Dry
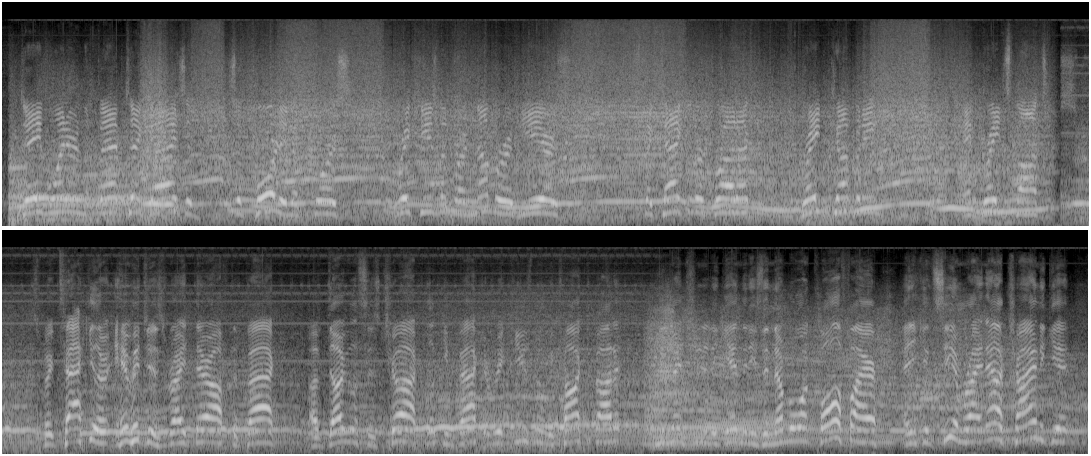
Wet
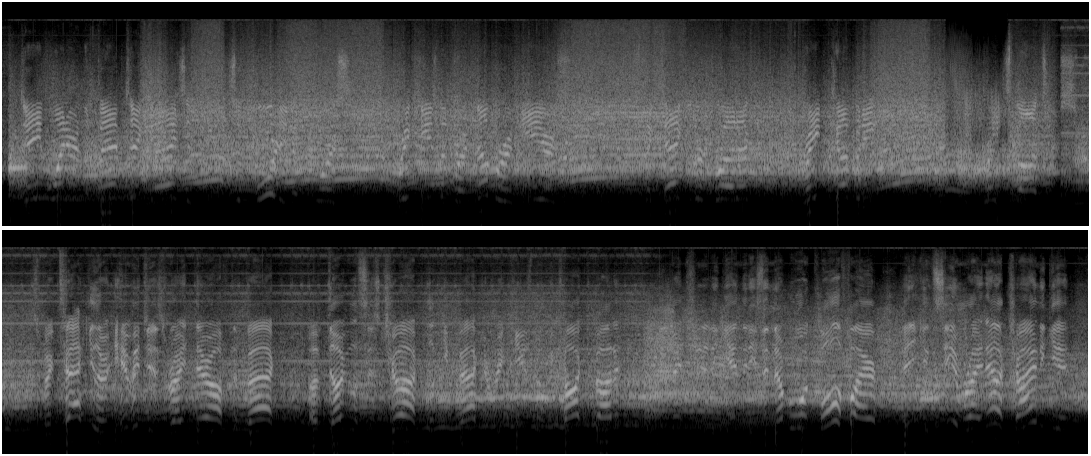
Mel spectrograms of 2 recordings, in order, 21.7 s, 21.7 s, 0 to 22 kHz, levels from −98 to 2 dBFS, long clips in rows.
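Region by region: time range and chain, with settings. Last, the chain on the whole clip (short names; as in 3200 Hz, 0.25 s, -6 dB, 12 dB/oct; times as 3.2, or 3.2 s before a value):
9.43–10.07 air absorption 98 m + fixed phaser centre 360 Hz, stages 8 + Doppler distortion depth 0.3 ms
whole clip: Chebyshev high-pass 1000 Hz, order 6; compressor 2.5:1, threshold -36 dBFS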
